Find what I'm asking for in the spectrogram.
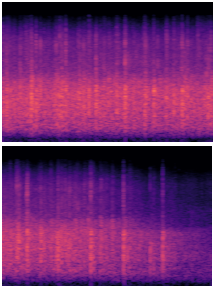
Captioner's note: applause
